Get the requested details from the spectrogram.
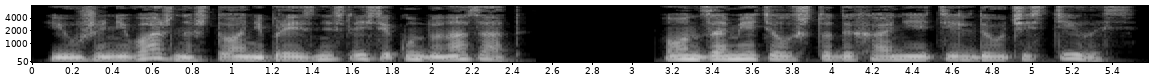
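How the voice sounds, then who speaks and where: A narrator reading a novel aloud in a steady, even way. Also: female voice, low-pitched, no room sound, clean studio sound. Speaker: audiobook narrator. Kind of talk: audiobook narration.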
